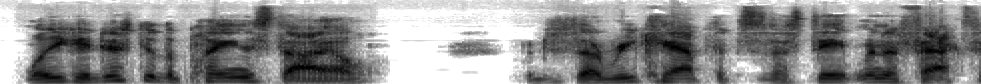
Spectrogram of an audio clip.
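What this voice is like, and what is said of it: Usual voice. Nothing is said of it.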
